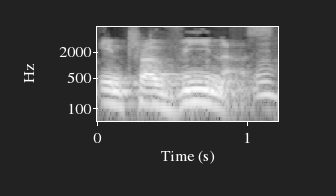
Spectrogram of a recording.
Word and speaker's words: intravenous: which is which Willis it is V that letter e takes what we call the long high front sound e the long High front sound e you say V not v v is the spelling but you say Venus intravenus that is to do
